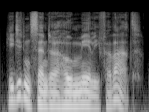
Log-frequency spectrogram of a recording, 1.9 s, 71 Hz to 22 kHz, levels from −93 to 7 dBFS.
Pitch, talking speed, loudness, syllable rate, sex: 105 Hz, 260 wpm, -16 LUFS, 5.9 syllables/s, male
